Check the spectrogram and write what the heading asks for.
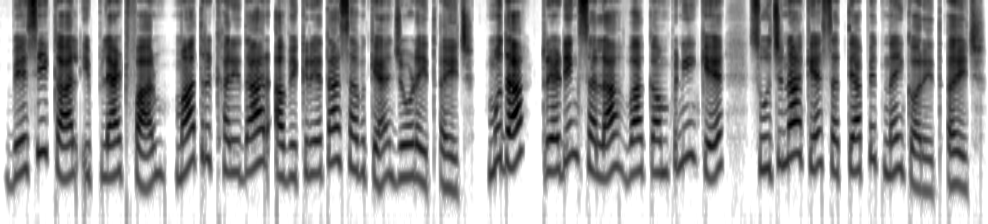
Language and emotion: Maithili, neutral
